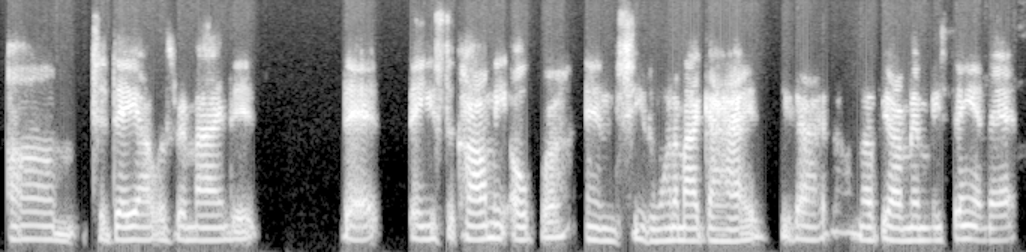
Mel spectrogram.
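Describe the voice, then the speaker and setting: A middle-aged woman with a hoarse voice, chatting warmly and laughing between thoughts in an online group. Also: deep voice, fairly even intonation, moderate pace, no room sound. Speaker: group member sharing. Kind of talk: casual sharing in an online group. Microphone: video call. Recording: dull lo-fi video call audio.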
